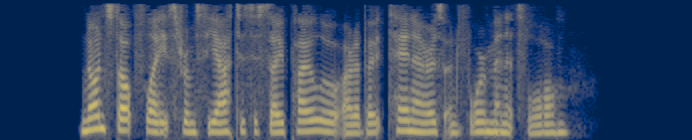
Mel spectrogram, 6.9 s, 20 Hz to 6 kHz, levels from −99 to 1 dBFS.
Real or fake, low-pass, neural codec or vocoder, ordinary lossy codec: fake; 5.4 kHz; codec, 16 kHz, 0.7 kbps, FocalCodec; MP3, 32 kbps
